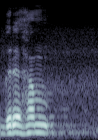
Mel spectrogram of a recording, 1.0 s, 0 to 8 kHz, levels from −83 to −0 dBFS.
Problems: none marked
